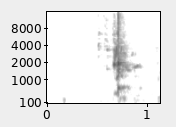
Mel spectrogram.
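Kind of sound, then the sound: human body sound, drinking water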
